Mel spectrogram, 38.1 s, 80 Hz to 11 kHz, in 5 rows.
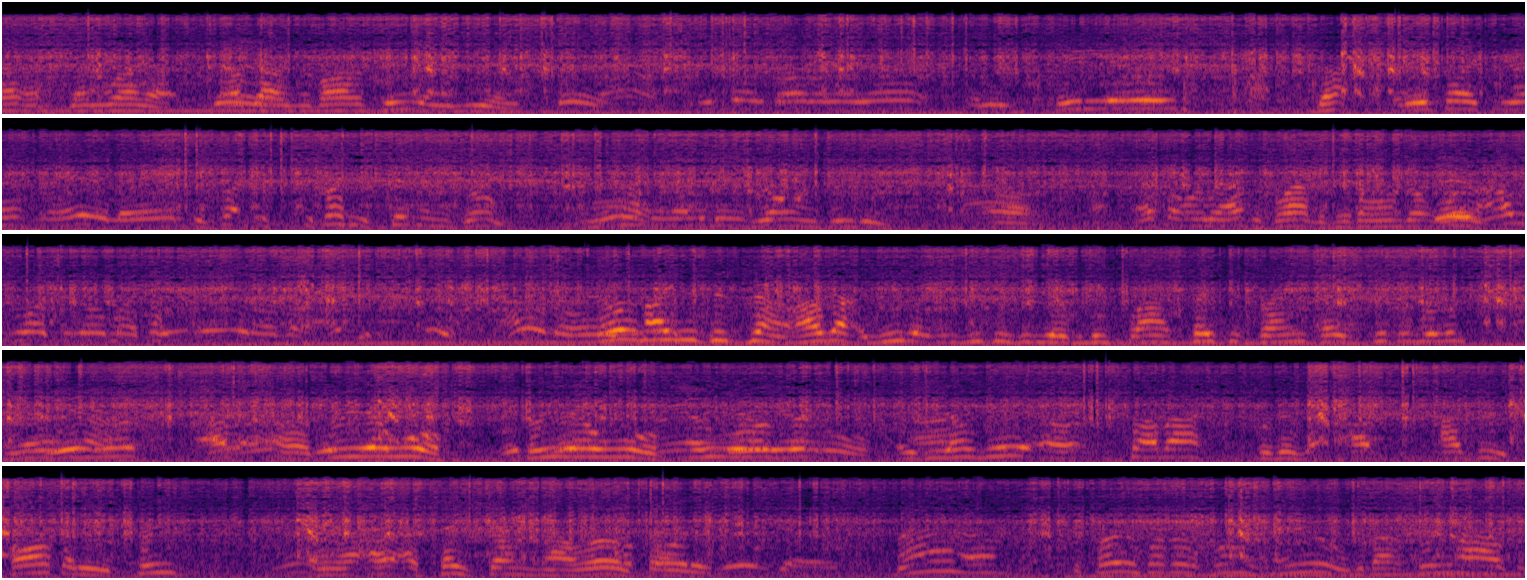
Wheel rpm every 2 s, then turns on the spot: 70, 90, 80, 70, 90, 100, 80, 80, 90, 70, 80, 90, 80, 60, 70, 80, 90, 60, 70.
none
